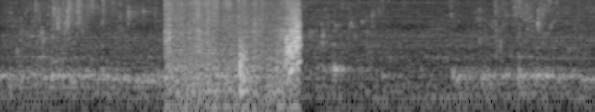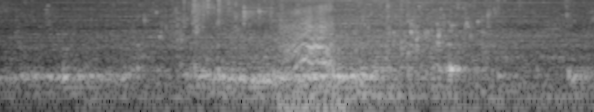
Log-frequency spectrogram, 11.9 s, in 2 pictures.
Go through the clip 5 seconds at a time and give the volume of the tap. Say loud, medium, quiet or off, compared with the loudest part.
medium, loud, loud.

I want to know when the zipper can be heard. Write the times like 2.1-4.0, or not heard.
1.6-3.0, 8.7-9.4.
